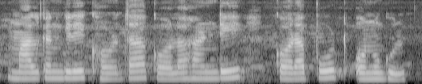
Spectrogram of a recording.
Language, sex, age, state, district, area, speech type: Odia, female, 18-30, Odisha, Malkangiri, urban, spontaneous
